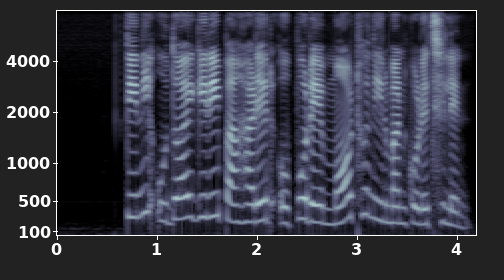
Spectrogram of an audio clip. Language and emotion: Bengali, neutral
